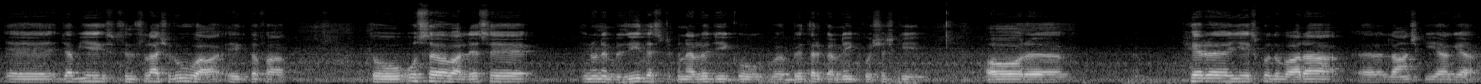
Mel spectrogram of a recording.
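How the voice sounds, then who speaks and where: A man giving unscripted current-affairs commentary as a professor, in an earnest, halting way with pauses and repeated phrases. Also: mid-range voice, level tone. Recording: echoey room with clear background noise.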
